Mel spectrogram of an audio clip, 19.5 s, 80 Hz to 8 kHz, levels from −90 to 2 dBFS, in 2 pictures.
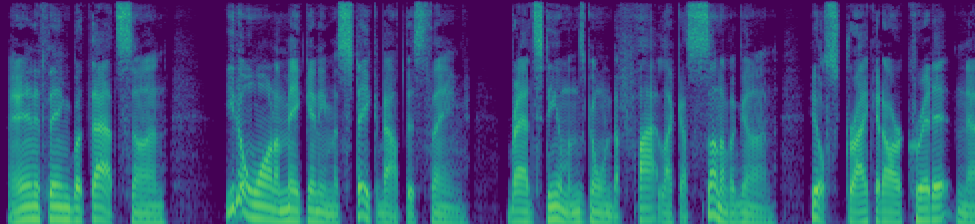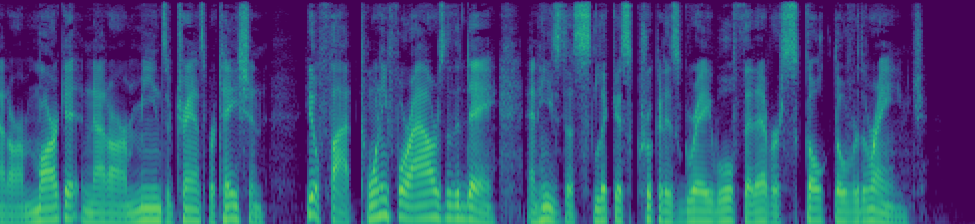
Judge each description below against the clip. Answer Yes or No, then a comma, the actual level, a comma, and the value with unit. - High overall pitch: No, low, 100 Hz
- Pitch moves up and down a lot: No, average, 4.6 semitones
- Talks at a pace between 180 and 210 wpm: Yes, average, 190 wpm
